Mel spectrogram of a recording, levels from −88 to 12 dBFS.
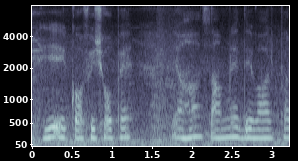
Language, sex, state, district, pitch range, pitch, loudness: Hindi, female, Chhattisgarh, Raipur, 185-200 Hz, 190 Hz, -16 LUFS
